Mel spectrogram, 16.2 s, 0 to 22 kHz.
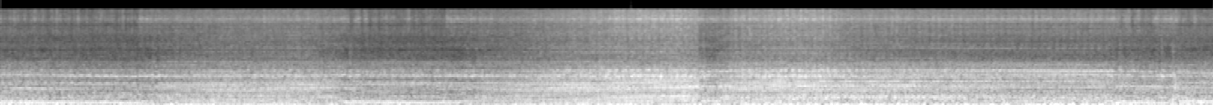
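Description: Suzuki V-Strom 650XT's V-twin engine running on the move, its pitch rising and falling with the throttle, with a brief dip about nine seconds in.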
